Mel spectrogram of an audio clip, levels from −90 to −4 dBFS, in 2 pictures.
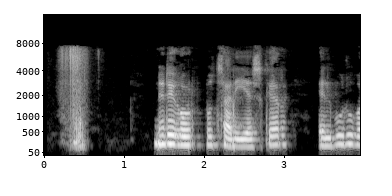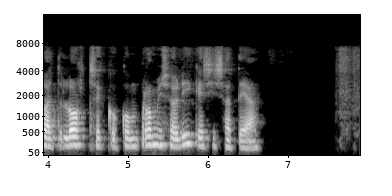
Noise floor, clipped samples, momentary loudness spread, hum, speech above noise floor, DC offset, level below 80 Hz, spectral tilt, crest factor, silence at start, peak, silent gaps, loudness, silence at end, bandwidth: -66 dBFS; under 0.1%; 12 LU; none; 49 dB; under 0.1%; -66 dBFS; -6 dB/octave; 18 dB; 0.2 s; 0 dBFS; none; -18 LUFS; 1.25 s; 7.8 kHz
